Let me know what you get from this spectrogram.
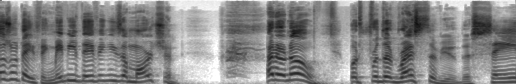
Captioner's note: laugh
